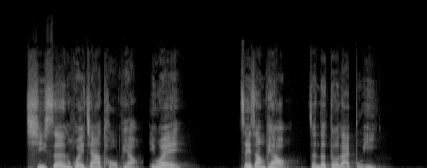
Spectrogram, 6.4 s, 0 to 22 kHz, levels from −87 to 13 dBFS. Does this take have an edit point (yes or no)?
yes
